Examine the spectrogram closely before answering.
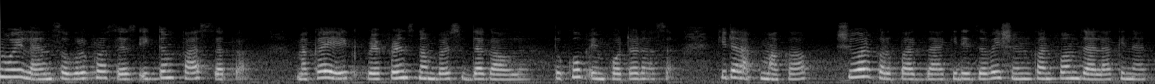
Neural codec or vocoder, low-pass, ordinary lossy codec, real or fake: codec, 16 kHz, 0.4 kbps, LongCat-Audio-Codec; 7.2 kHz; none; fake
